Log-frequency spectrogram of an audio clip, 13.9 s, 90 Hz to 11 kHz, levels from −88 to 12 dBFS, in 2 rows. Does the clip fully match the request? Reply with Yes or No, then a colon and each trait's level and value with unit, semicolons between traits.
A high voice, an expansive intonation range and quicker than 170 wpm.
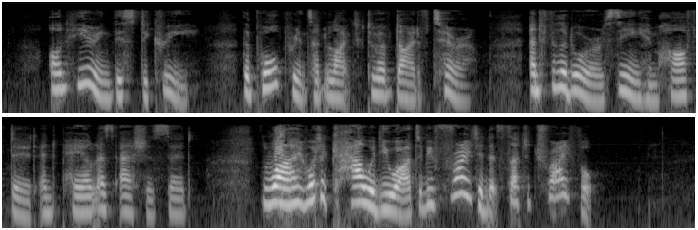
No: high, 200 Hz; wide, 6.7 semitones; average, 165 wpm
